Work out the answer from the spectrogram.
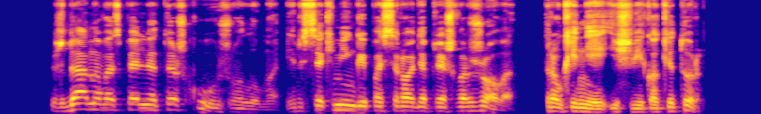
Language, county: Lithuanian, Vilnius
